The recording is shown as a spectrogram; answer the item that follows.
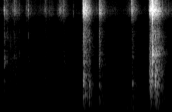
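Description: Tarot cards shuffled and drawn, a few crisp papery riffles and slaps, with soft rustles early on and louder sharp bursts toward the end, no voices.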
